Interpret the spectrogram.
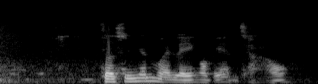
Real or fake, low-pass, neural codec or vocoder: real; 7.2 kHz; none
